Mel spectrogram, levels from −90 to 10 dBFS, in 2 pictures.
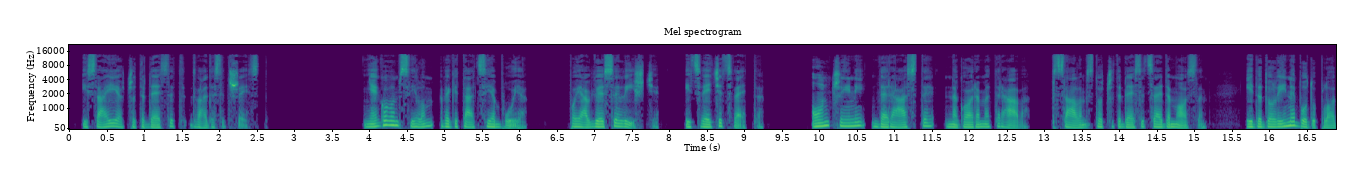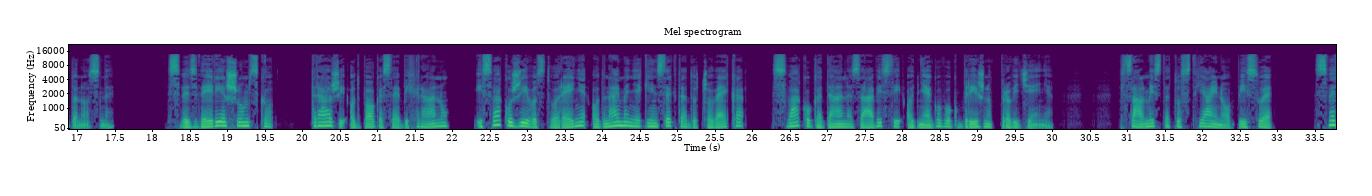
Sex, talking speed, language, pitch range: female, 95 wpm, English, 110-140 Hz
